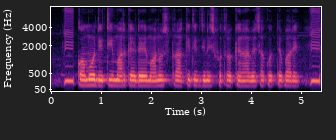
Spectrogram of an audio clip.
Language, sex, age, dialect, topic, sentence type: Bengali, male, 18-24, Standard Colloquial, banking, statement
